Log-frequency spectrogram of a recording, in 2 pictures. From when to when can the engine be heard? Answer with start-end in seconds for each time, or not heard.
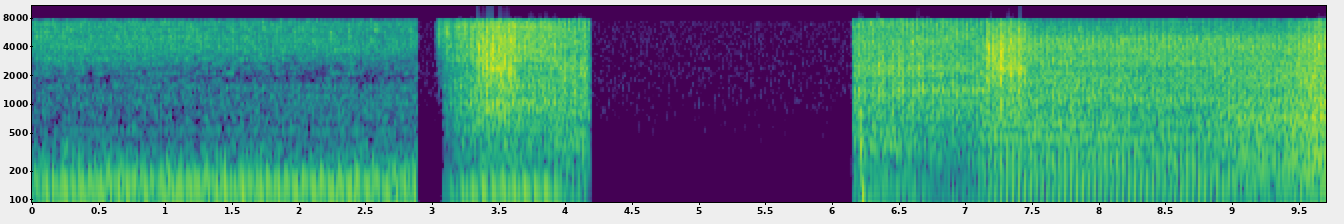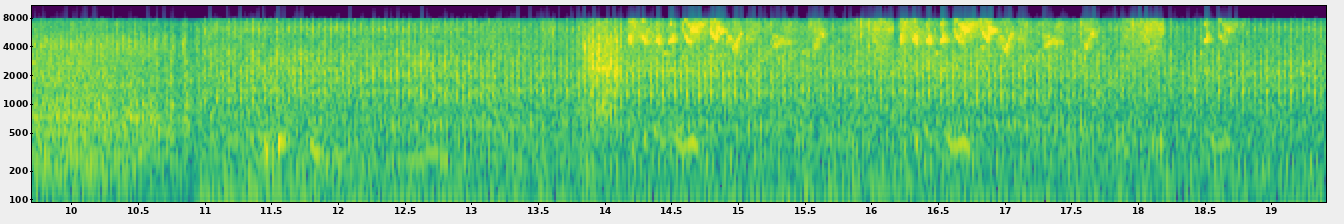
0.0-4.2, 6.2-19.3.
